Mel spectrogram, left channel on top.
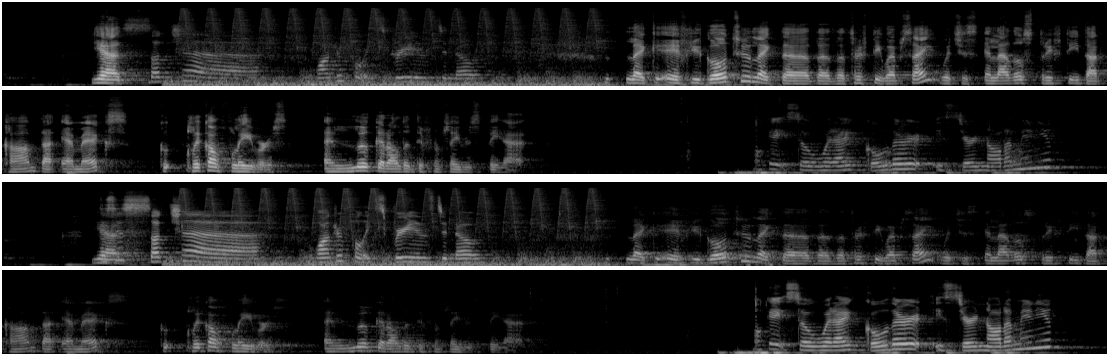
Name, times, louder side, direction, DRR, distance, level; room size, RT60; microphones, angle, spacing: voice 1, 1.0-2.7 3.0-4.9 18.6-21.5, right 8 dB, 80° right, 0.4 m, -33 dB
sound 1, 1.6-6.0, equal, 65° right, 2.8 m, -39 dB
voice 2, 6.2-12.3 12.6-13.9 14.3-16.3, left 8 dB, 80° left, 0.3 m, -30 dB
13.0 x 6.6 x 4.4 m
head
